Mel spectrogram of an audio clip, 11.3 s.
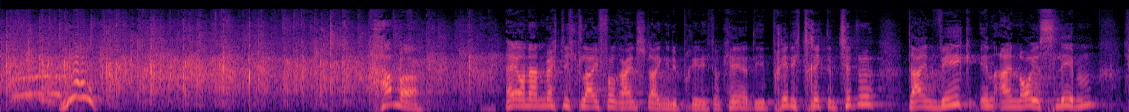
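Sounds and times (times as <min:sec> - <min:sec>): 
audience applause: 0:00.0 - 0:05.0
speech: 0:03.8 - 0:04.3, 0:05.0 - 0:11.2.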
